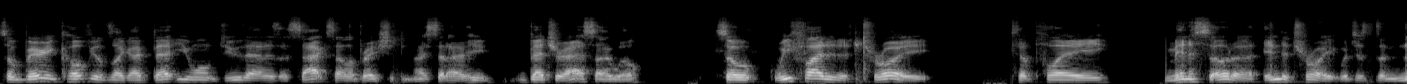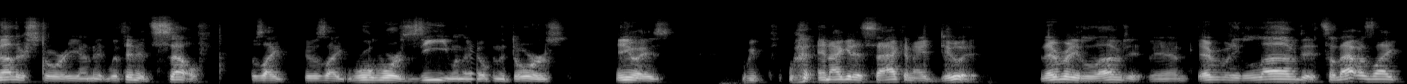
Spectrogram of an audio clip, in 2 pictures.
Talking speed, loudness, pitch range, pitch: 165 wpm, -22 LUFS, 95-120 Hz, 105 Hz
